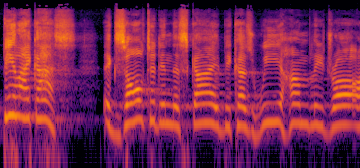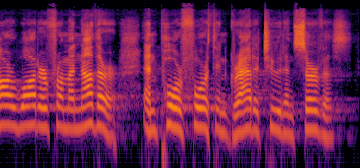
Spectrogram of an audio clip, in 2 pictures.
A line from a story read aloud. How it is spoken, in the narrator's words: The clouds pleaded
